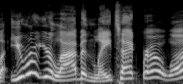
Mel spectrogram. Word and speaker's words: LaTeX: what is latek cool latch is a coding language it's spelled like this latex so I'll show you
